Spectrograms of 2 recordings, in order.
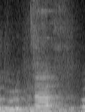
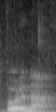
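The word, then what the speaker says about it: Boudhanath: This picture here, that's the Buddhapanath stupa. Did I pronounce that right? Bodhanath, yes. I added a P in there for some reason.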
